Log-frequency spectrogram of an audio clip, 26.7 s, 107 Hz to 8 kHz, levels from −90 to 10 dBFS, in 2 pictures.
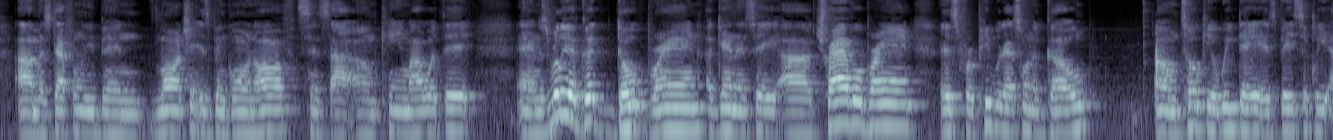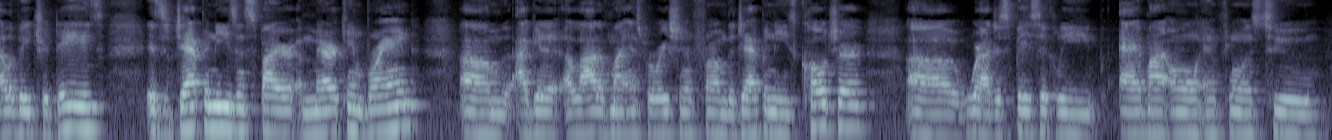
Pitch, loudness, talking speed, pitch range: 135 Hz, -25 LUFS, 160 wpm, 130-145 Hz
